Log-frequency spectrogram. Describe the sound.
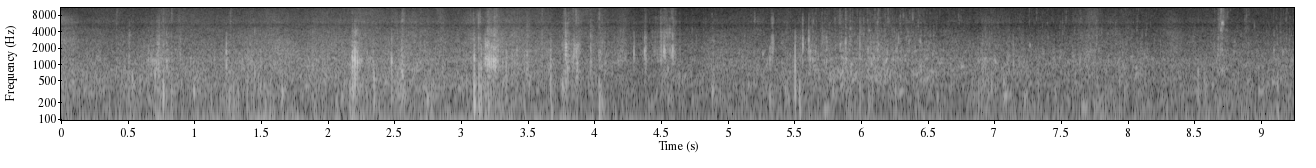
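Footsteps walk along a rocky lakeshore, a steady run of uneven crunching steps with a few louder scuffs over a soft, constant outdoor hiss.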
